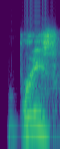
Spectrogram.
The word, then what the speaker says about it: Breece: Bryce Hall. Breece Hall. So I said Breece's name wrong.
